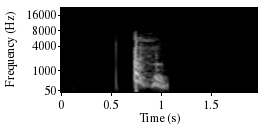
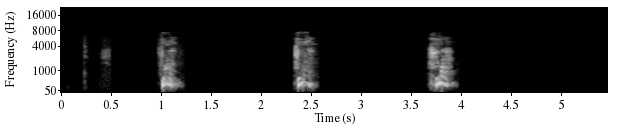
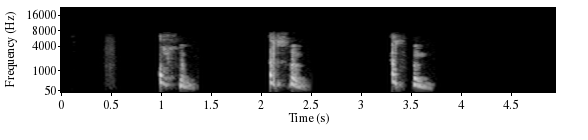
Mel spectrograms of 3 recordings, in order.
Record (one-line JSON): {"cough_length": "2.0 s", "cough_amplitude": 28586, "cough_signal_mean_std_ratio": 0.17, "exhalation_length": "5.5 s", "exhalation_amplitude": 27536, "exhalation_signal_mean_std_ratio": 0.24, "three_cough_length": "4.9 s", "three_cough_amplitude": 28560, "three_cough_signal_mean_std_ratio": 0.26, "survey_phase": "beta (2021-08-13 to 2022-03-07)", "age": "45-64", "gender": "Female", "wearing_mask": "No", "symptom_none": true, "smoker_status": "Never smoked", "respiratory_condition_asthma": false, "respiratory_condition_other": false, "recruitment_source": "REACT", "submission_delay": "1 day", "covid_test_result": "Negative", "covid_test_method": "RT-qPCR", "influenza_a_test_result": "Negative", "influenza_b_test_result": "Negative"}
